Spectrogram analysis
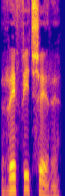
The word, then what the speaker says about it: Reficere: and discuss my thoughts on the new Ortiz Refacer gear set, or as Google Translate told me that it's pronounced Reficere.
